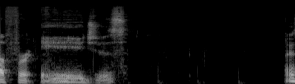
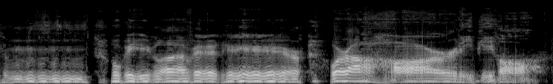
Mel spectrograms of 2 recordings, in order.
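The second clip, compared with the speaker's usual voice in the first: slow, drawn-out hardy-folk voice; slow stoic Minnesotans; much slower than usual. Retold or imitated. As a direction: savour each word like a frozen local. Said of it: "They're just like".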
